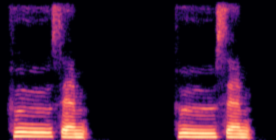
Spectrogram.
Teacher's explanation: 風船のふの母音もうです。ふの隣には母音のうがありますから、ふも伸ばして発音をします。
